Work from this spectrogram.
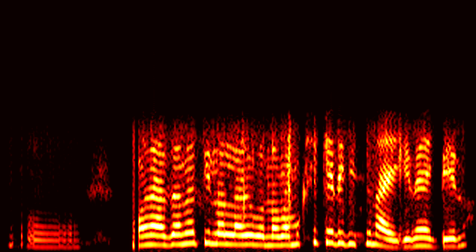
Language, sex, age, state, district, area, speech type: Assamese, female, 18-30, Assam, Darrang, rural, conversation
